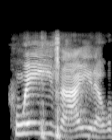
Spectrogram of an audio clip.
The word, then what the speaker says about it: quasi: 발음이 이상해요. quasi라고 발음을 하고요.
